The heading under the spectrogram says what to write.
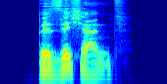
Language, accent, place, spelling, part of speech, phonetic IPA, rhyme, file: German, Germany, Berlin, besichernd, verb, [bəˈzɪçɐnt], -ɪçɐnt, De-besichernd.ogg
- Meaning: present participle of besichern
